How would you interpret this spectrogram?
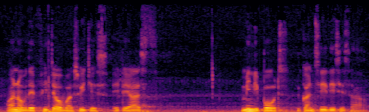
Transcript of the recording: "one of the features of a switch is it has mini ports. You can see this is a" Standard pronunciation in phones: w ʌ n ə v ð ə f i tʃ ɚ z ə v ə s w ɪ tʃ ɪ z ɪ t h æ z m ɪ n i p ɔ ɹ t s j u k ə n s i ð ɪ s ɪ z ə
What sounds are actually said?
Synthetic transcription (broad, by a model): w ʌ n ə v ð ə f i tʃ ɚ ə v ə s w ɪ tʃ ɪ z ɪ t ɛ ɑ s m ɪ n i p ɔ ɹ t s j u k ə n s i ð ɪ s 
